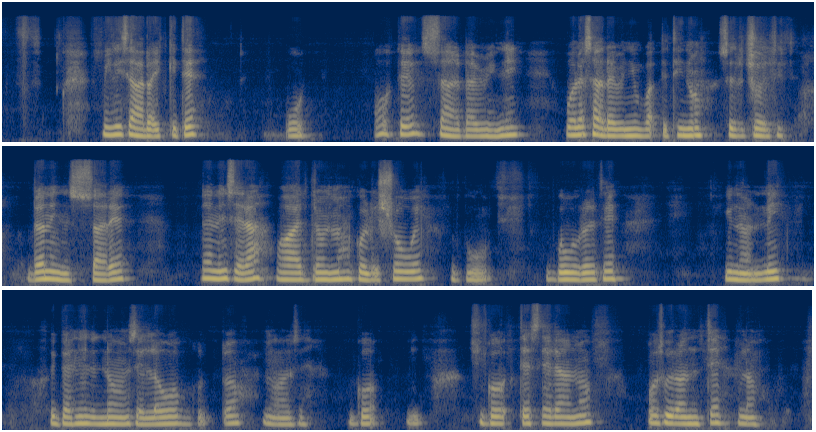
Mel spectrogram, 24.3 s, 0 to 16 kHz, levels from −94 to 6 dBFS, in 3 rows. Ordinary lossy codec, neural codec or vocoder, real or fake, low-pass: MP3, 96 kbps; codec, 16 kHz in and 24 kHz out, 0.8 kbps, FocalCodec, streaming, 65536 codes; fake; 10.8 kHz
